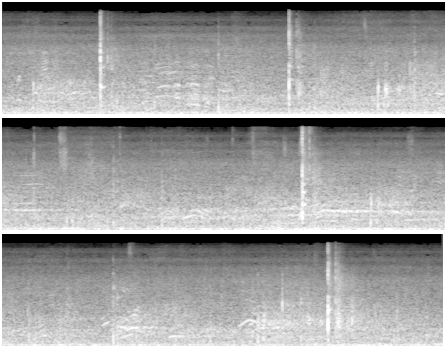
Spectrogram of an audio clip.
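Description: Badminton rackets hit a shuttlecock with sharp pops.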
